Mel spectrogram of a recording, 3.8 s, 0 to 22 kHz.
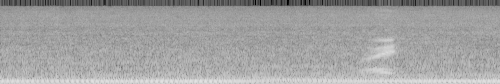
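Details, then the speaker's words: John Deere S180 mower after new deck belt replacement, PTO engaged: steady low engine drone with an even beat and no knocks or belt squeals; mower runs fine. "then I fired it up and it sounds like it's working good so I will go cut some grass"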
